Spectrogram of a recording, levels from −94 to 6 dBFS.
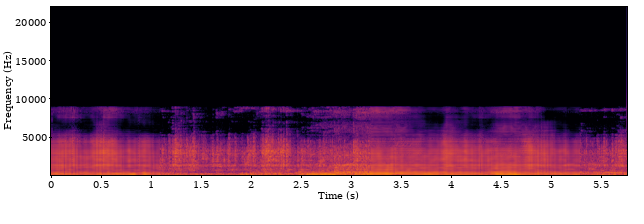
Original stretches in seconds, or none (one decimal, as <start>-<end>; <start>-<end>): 1.1-3.2; 5.3-5.8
